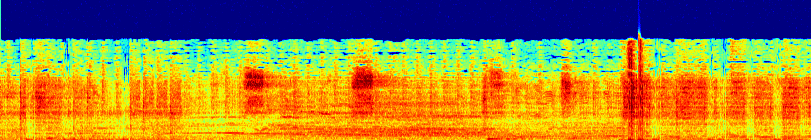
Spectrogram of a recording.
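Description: Live metalcore band playing loud through a venue PA. The bass drops away for a couple of seconds mid-way while the crowd cheers, then there is a single loud thump about six seconds in before the full band comes back in.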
